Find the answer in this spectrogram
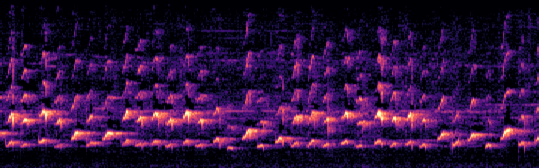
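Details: A pet cockatiel babbles and sings a busy run of bright, whistled chirps and warbles, with notes rising and falling.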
